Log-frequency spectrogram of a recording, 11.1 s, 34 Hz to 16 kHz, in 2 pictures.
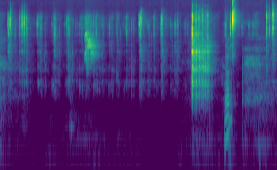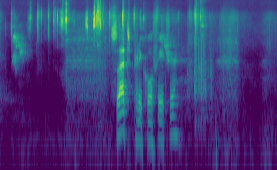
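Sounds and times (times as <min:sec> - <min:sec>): small metal hardware clinking: 0:02.4 - 0:08.5.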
